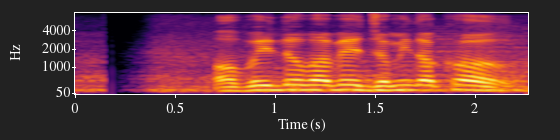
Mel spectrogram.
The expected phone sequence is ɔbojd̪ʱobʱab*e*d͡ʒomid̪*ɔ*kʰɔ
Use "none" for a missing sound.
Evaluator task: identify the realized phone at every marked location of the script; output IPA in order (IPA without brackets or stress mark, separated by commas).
e, ɔ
